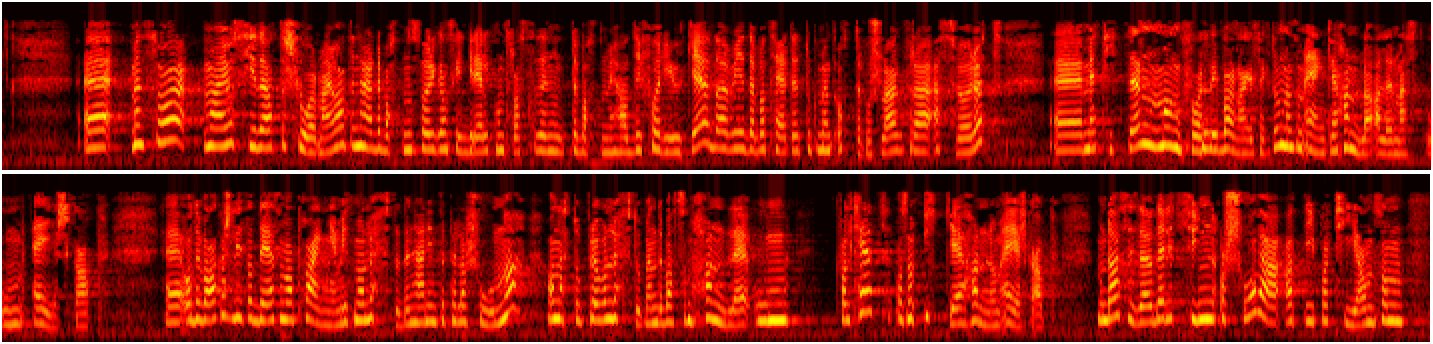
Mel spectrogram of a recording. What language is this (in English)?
Norwegian Bokmål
